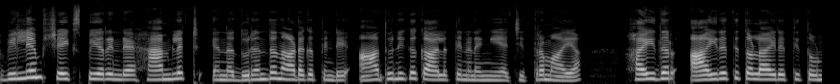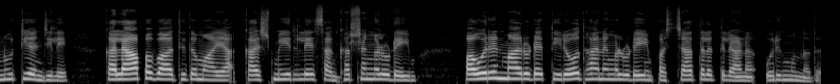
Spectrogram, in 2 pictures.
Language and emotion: Malayalam, neutral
